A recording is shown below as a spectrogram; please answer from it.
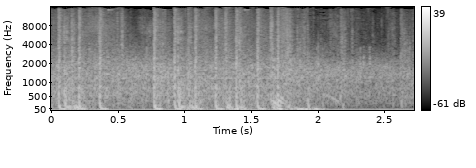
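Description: Rapid automatic gunfire in a video game, loud close bursts of fast repeated shots running continuously with no talk over them.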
